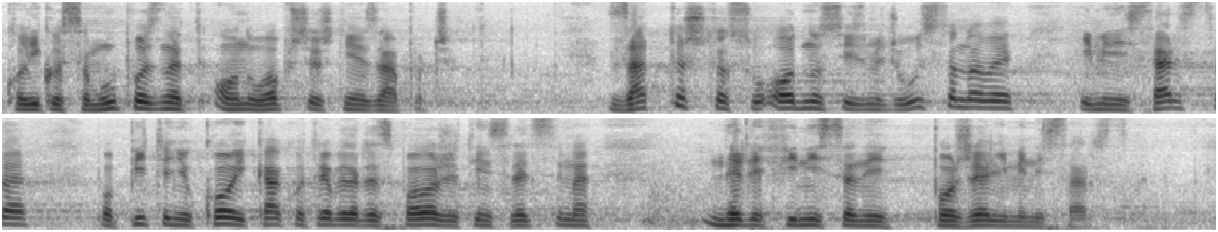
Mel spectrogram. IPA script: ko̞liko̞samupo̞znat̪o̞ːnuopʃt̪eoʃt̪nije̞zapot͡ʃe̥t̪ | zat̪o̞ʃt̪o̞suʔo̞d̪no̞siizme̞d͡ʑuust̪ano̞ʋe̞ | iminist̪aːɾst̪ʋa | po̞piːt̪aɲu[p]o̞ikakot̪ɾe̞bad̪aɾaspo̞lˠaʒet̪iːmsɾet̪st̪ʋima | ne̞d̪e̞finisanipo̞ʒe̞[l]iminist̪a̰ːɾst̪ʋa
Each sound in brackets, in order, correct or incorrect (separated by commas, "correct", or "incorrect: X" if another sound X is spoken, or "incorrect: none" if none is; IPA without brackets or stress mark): incorrect: k, incorrect: ʎ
